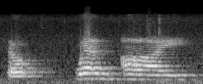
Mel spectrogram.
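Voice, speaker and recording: A woman's voice: a little high, fairly even intonation, very slow. A woman with a Russian accent chatting playfully and giggling as the new VJ in an interview. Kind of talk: casual interview chat. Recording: echoey room, distant mic, faint noise.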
